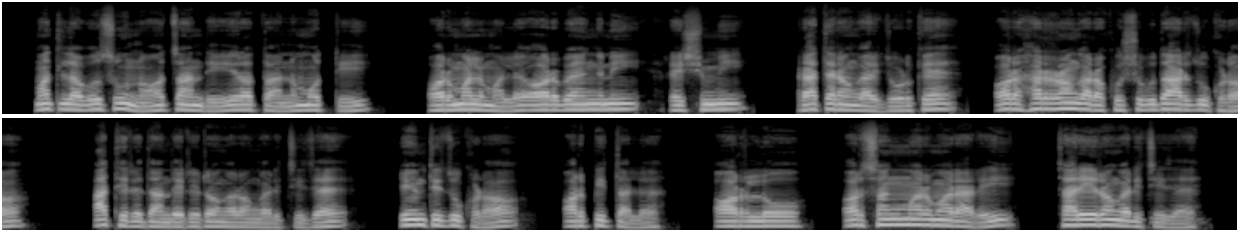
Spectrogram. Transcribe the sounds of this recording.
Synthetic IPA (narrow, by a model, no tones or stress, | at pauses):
mɐt̪ləbsʊnɔt͡sãːnd̪iɾɔt̪ənmoːt̪i | ɔɾmɐlməlɔɾbɛ̃ːŋɡni | ɾeʃmi | ɾaːt̪ɛɾɔ̃ːŋɡaɾid͡ʒʊɽkɛ | ɔɾɦɐɾːɔ̃ːŋɡaɾɔkʰʊʃbʊd̪aːɾd͡zʊkʰɽɔ | aːt̪ʰiɾɛd̪ãːnd̪ɛɾiɾɔ̃ːŋɡaɾɔ̃ːŋ̆ɡaɾit͡sɪd͡zɛ | kɪmt̪id͡zʊkʰɽɔ | ɔɾpɪt̪əl | ɔɾloː | ɔɾsɐ̃ŋɡməɾməɾaɾi | saːɾiɾɔ̃ːŋɡaɾit͡sid͡zɛ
